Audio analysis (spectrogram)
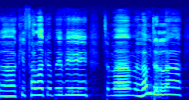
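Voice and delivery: lightly acting the smiling boy; cheerful Arabic greeting.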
